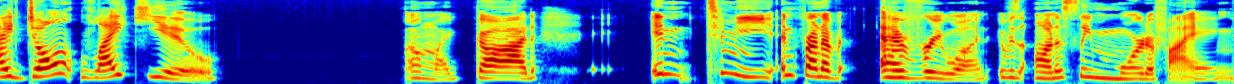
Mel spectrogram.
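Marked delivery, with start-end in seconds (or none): 0.0-1.6 slow, drawn-out, loud stage-whispered hiss. Retelling how a boy answered at a silent talent show: imitating a loud whisper yell. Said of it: "he decided it was the best idea to whisper yell".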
